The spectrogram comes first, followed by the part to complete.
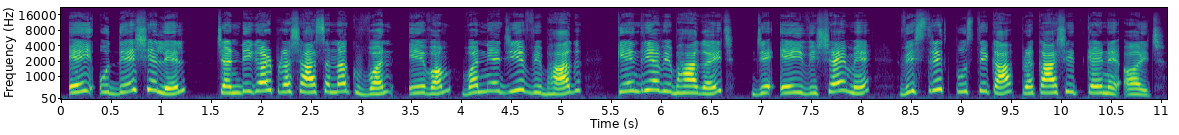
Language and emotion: Maithili, neutral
